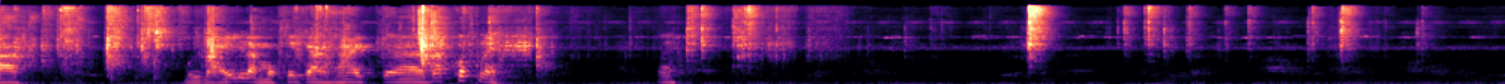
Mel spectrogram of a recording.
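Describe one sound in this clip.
Fishing rods clack and rattle against each other as they are handled.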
